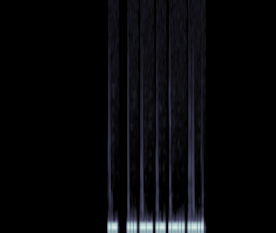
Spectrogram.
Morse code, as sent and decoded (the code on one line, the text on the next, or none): .- / ... -- .- .-.. .-..
A SMALL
